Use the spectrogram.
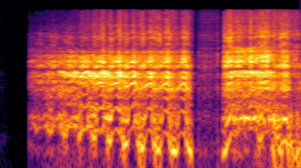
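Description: A horse named Montana neighs loudly, a long shaky whinny with a brief pause before a second burst, heard on its own with no talking; the horse is soon to become lion feed at Ræ Dyrepark.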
